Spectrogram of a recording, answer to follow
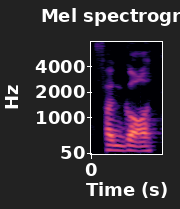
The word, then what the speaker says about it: Fagott: I'm talking about this fagot, I guess, with the accent on the ot.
